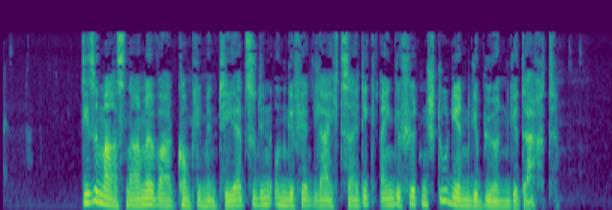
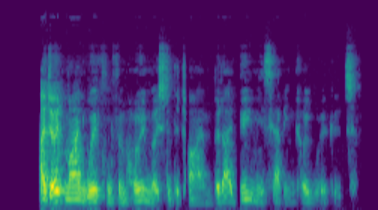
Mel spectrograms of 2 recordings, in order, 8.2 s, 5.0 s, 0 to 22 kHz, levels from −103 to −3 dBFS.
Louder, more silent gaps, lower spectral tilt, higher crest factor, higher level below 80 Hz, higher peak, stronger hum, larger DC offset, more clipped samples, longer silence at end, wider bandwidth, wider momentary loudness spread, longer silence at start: second, -23 LUFS vs -20 LUFS; neither; about the same, -4.5 dB/octave vs -5 dB/octave; about the same, 22 dB vs 20 dB; first, -50 dBFS vs -72 dBFS; about the same, -2 dBFS vs -2 dBFS; neither; neither; neither; first, 0.75 s vs 0.35 s; first, 11.5 kHz vs 8 kHz; second, 7 LU vs 27 LU; first, 1.1 s vs 0.55 s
